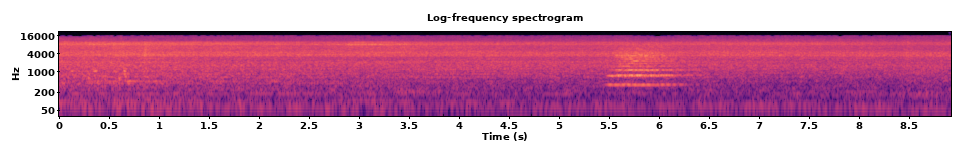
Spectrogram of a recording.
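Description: Diesel multiple unit pulling away, its engine and wheel rumble slowly fading, with one short single-note horn blast a little over halfway through.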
